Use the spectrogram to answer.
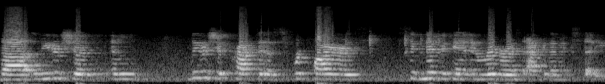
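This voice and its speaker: A woman with a high-pitched voice speaks amid noticeable background noise and audible room echo. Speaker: university program director. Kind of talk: information session presentation. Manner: fast.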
